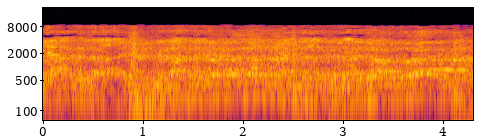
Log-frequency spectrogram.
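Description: A group of male voices chanting or singing together in unison, steady and unbroken.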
